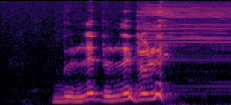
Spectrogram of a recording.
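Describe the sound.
A wrong-answer buzzer, imitated by a voice as a loud, nasal buzzing blare that wavers in pitch for about a second before cutting off, followed by faint background noise.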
